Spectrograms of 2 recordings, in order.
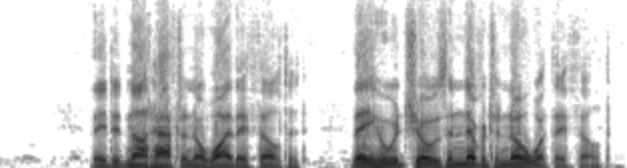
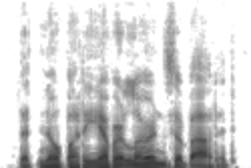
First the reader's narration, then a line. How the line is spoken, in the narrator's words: Wesley Mooch was whispering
